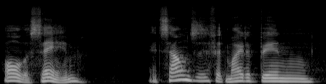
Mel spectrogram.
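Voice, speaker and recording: A man voicing a gentle, loyal little male mole in a storybook reading, soft and wistful. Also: a little high, animated, measured pace, pitched above the performer's own voice.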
